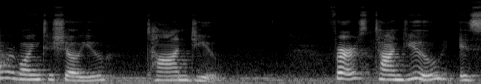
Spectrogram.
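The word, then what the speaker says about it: tendu: Now we're going to show you Tandu. First, Tandu is spelled T-E-N-D-U, Tandu.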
